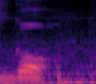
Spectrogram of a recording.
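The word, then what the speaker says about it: 五: his name in Japanese the number five is pronounced as go iiaba could be his first name of Ishikawa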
